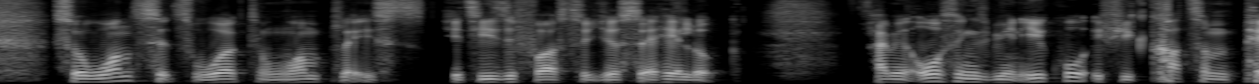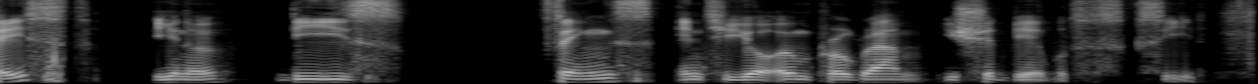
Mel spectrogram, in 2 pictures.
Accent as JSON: {"language": "English", "country": "Nigeria", "said": "You know, I'm from Nigeria and we're very, very aggressive."}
